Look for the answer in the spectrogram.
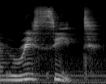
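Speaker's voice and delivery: receipt said as ree-SEET, slowly and softly; receipt with no P, drawn out; soft slow model. Shown as a demonstration. Teacher repeats the word gently for students, receipt as ree-SEET. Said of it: "Não pronuncia esse P aí".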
